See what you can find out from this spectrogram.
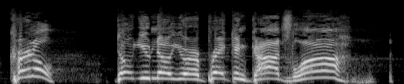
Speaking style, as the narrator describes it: Corbett yelling

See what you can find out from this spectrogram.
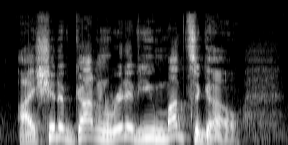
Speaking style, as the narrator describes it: when Soapy saw Reed, he yelled

